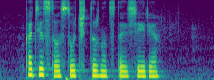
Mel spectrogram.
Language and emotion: Russian, neutral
